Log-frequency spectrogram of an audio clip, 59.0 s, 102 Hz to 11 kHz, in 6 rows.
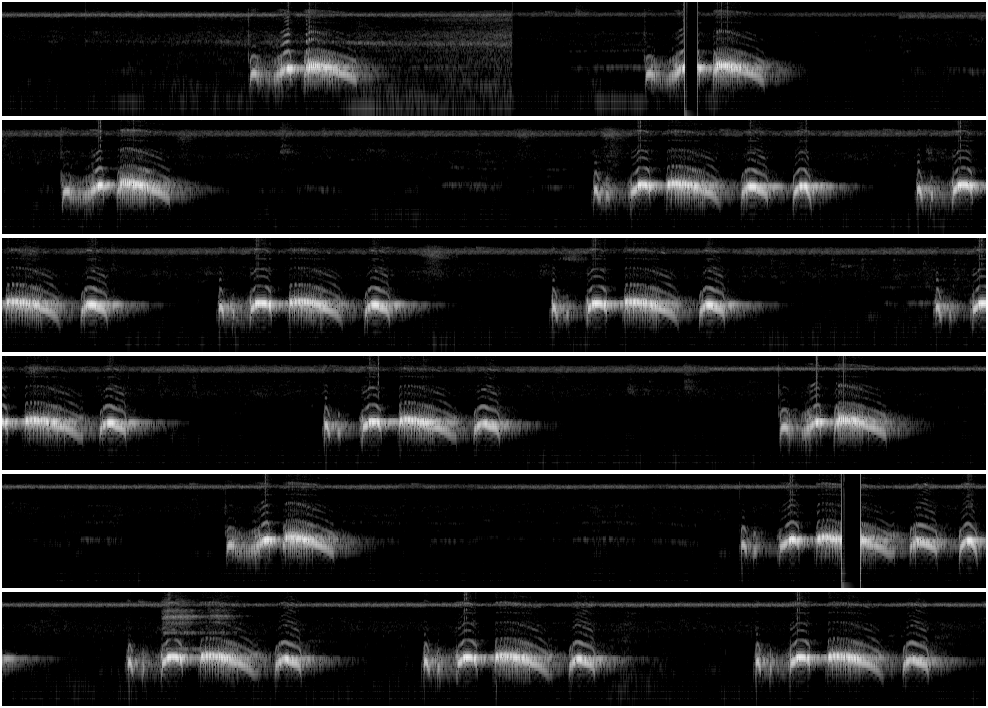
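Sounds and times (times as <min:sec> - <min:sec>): dove cooing: 0:02.4 - 0:04.6, 0:06.0 - 0:08.0, 0:10.4 - 0:12.0, 0:14.3 - 0:21.2, 0:21.8 - 0:24.1, 0:25.2 - 0:27.4, 0:28.8 - 0:31.3, 0:32.7 - 0:35.0, 0:37.3 - 0:38.8, 0:41.6 - 0:44.6, 0:46.7 - 0:49.7, 0:50.4 - 0:52.7, 0:53.4 - 0:55.8, 0:56.7 - 0:59.0.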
